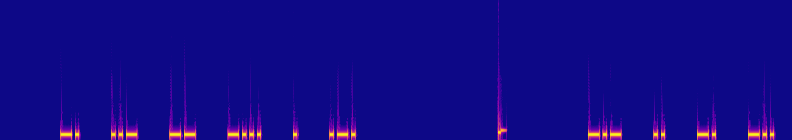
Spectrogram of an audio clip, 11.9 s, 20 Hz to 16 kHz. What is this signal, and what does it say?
Morse code, heard as a keyed tone, about 22 wpm, spaced as for 12 wpm, 700 Hz. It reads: NUMBER KIND
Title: 3x Character Spacing - Top 200 Words - 22wpm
